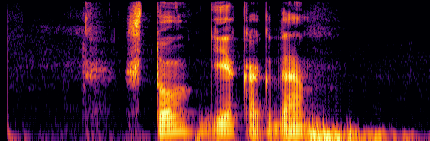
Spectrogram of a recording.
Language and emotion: Russian, neutral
